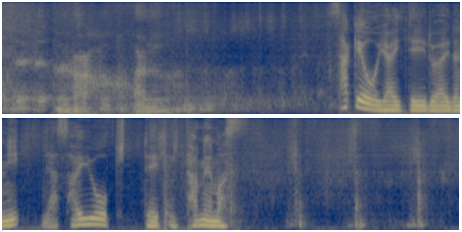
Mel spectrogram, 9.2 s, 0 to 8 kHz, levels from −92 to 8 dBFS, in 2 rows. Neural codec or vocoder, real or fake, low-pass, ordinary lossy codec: codec, 16 kHz, 1 kbps, X-Codec, HuBERT features, trained on LibriSpeech; fake; none; none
